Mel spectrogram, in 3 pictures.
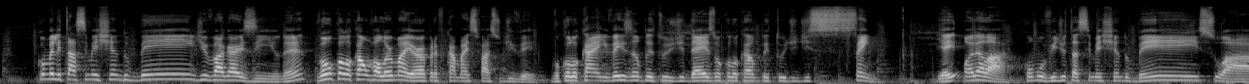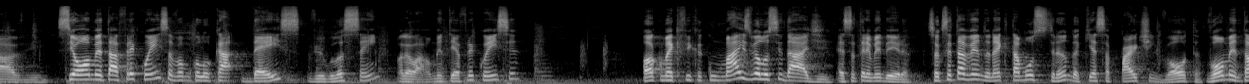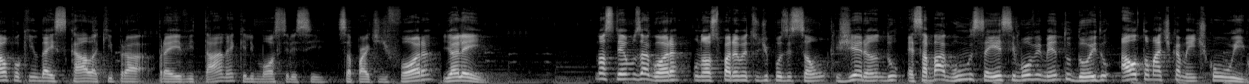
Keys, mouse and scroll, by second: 9.3 space, 17.3 space, 24.7 s, 28.3 space, 31.8 p, 33.1 space.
